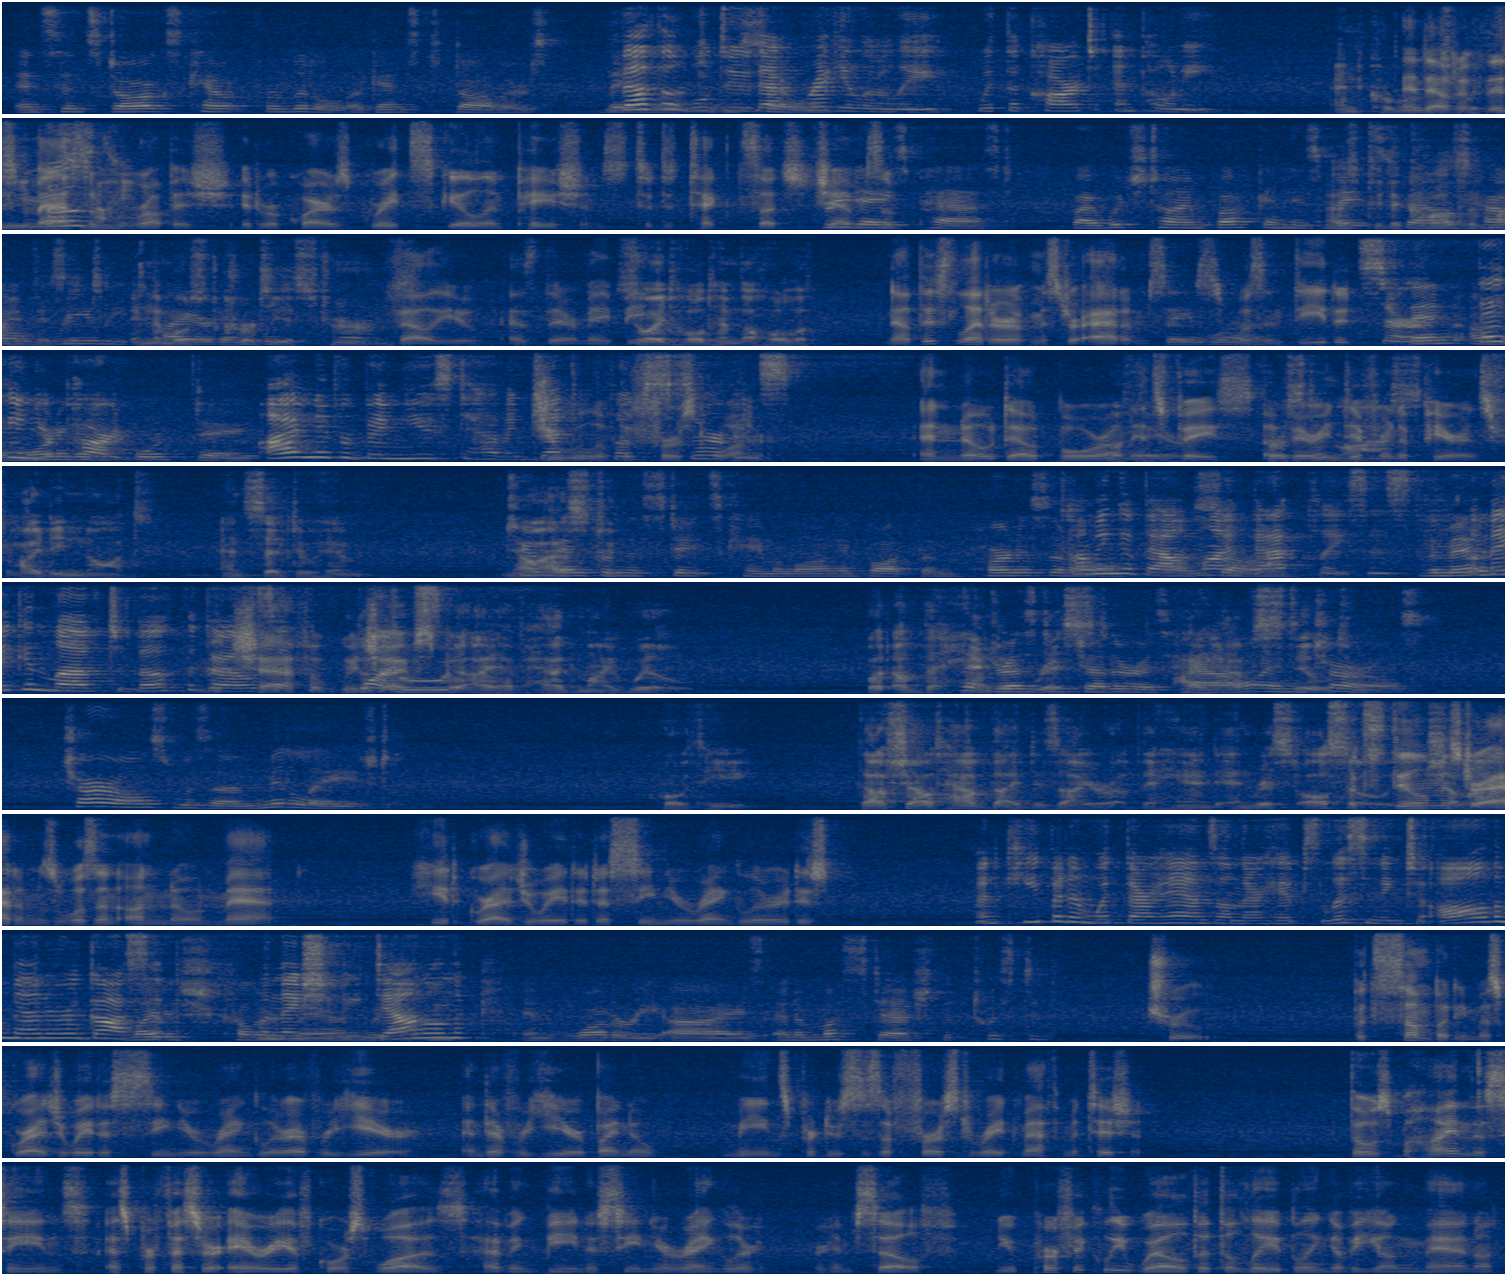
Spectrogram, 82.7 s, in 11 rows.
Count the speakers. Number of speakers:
4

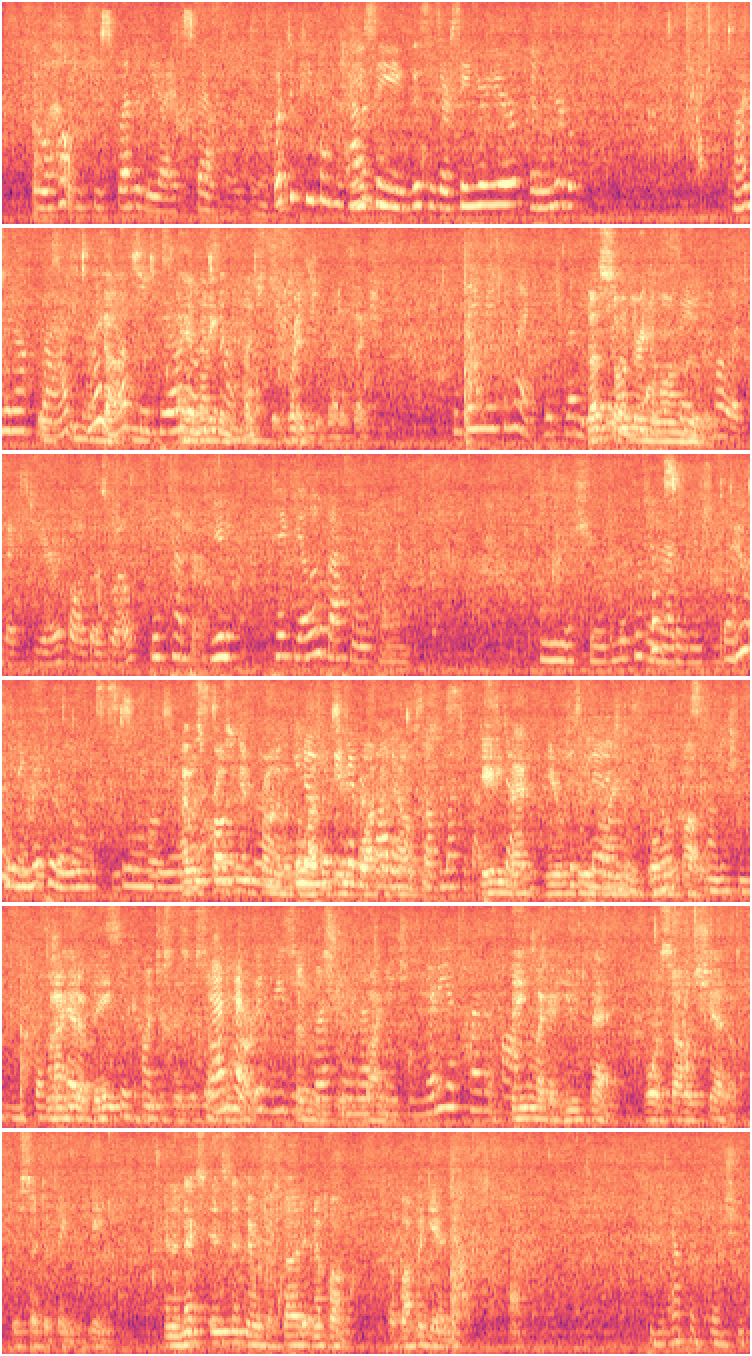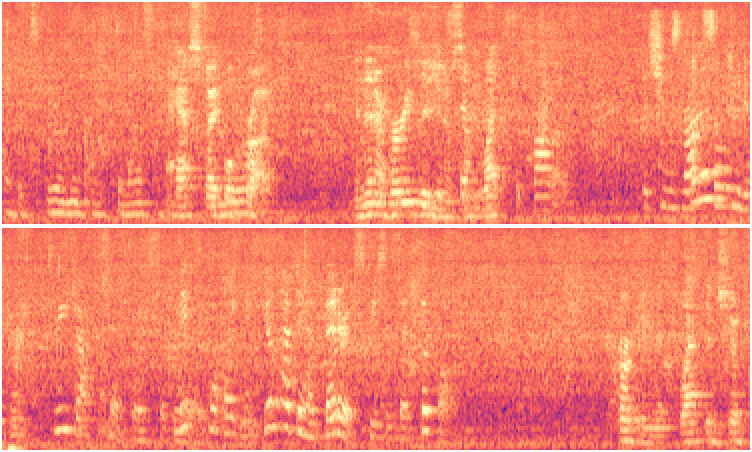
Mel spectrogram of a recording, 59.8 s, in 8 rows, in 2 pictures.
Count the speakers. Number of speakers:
6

